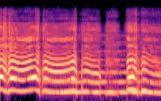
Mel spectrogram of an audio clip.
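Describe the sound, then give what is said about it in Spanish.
A lost cat cries bitterly in a plaintive, wailing voice: several drawn-out, wavering cries of fairly steady pitch, loud and alone, with short breaks between them. “Habían cubierto una pequeña distancia cuando oyeron un llanto amargo.”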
